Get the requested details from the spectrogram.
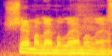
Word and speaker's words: Shyamalan: Wait, I think you pronounced it wrong. It's Shyamalan. – Shyamalan.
